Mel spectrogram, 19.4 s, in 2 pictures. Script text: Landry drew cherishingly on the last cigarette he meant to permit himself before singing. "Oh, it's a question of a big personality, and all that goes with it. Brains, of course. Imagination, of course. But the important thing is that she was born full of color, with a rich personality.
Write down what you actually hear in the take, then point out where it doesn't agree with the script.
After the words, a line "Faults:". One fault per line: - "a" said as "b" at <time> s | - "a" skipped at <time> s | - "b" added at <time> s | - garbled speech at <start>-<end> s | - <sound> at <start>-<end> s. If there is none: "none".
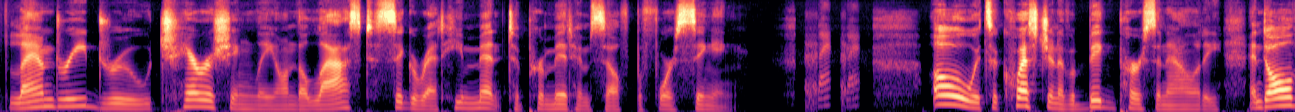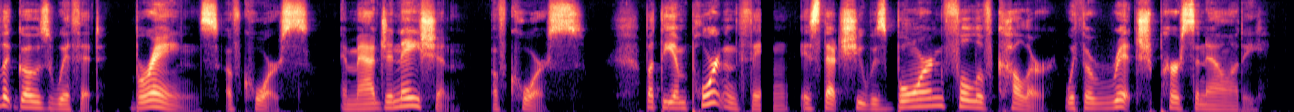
Landry drew cherishingly on the last cigarette he meant to permit himself before singing. "Oh, it's a question of a big personality, and all that goes with it. Brains, of course. Imagination, of course. But the important thing is that she was born full of color, with a rich personality.
Faults:
- laugh at 6.0-6.5 s
- dropout at 15.4-15.5 s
